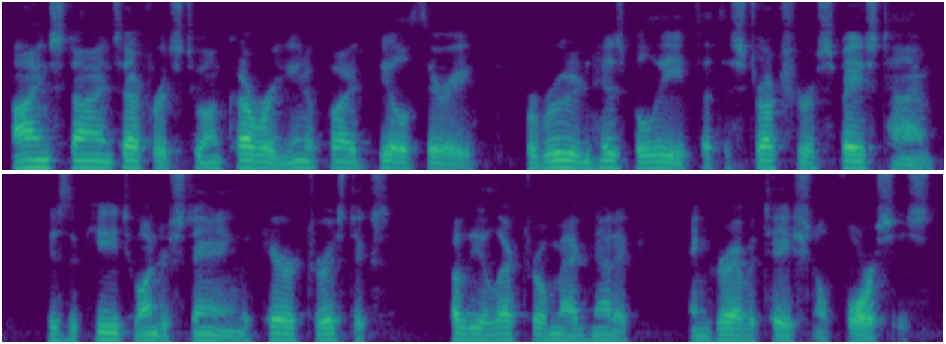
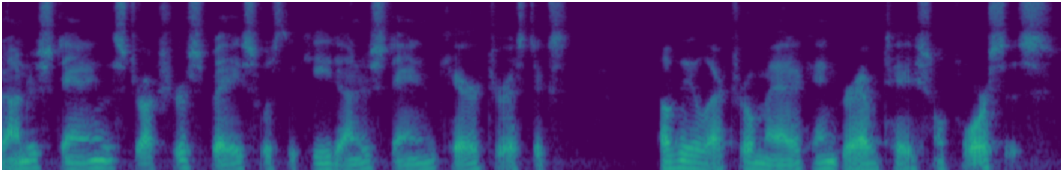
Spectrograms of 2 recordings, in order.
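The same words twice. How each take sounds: First: Lightly put-on authoritative textbook reader. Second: Said in the usual way. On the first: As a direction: read it out with mock textbook authority. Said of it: "in my authoritative textbook accent". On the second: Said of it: "I will now quote in my".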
